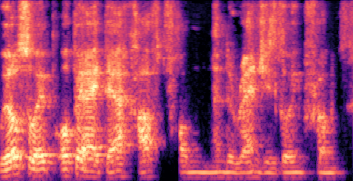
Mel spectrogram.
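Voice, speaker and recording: Music plays behind a man who speaks at a moderate pace in a French accent. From France. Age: 60s. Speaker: aviation executive. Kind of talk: interview. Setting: podcast interview. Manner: hesitant with fillers.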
